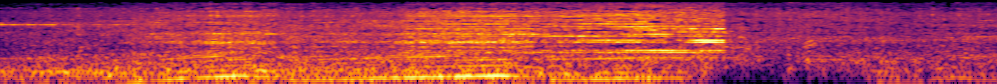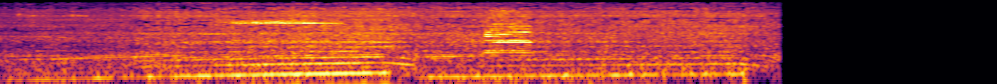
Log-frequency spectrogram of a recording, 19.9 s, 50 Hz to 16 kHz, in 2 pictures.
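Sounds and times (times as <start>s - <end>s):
road traffic engines: 0.0s - 17.8s
car horn honking: 3.8s - 7.5s, 12.0s - 14.0s, 14.6s - 15.6s.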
